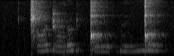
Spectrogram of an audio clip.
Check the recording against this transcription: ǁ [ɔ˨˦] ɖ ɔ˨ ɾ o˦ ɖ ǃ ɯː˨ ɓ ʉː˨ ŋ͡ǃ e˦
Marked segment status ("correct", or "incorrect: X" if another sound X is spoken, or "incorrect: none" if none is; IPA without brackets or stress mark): correct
